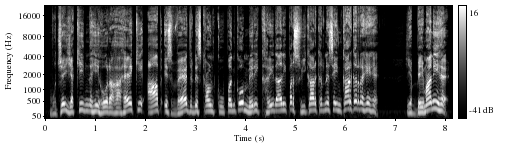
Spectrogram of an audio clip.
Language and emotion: Hindi, angry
